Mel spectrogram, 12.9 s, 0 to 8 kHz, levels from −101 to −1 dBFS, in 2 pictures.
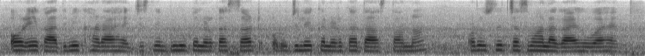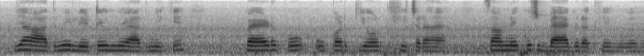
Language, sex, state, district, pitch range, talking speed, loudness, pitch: Hindi, female, Rajasthan, Nagaur, 190-215 Hz, 190 wpm, -21 LUFS, 205 Hz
